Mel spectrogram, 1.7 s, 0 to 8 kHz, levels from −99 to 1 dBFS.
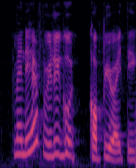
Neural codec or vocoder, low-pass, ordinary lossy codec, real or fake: codec, 16 kHz, 16 kbps, FreqCodec, larger model; none; none; fake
